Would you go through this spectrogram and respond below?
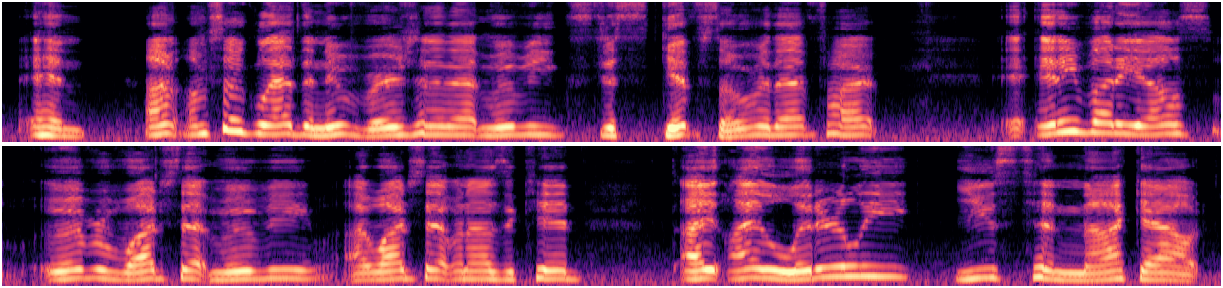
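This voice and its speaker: A man giving a casual, rambling spiritual talk, restarting his sentences and chuckling now and then. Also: high-pitched. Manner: rambling, laid-back, with frequent restarts and chuckles. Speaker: spiritual vlogger.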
